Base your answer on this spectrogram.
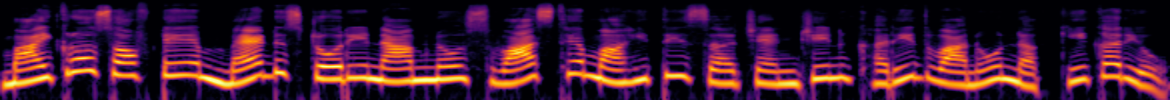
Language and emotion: Gujarati, neutral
